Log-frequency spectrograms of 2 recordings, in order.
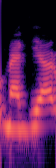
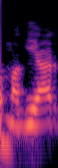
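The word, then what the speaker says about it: Magyar: जो लैंग्वेज थी वो मैगियार बोलती थी आधी पपुलेशन जो लैंग्वेज थी मैगियार इसको याद रखिएगा मगियार नहीं है मैगियार करेक्ट प्रोनाउंसिएशन और बाकी जो थी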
